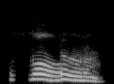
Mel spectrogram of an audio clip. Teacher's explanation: Ujung lidahnya ditempelkan ke ujung gigi saya yang atas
